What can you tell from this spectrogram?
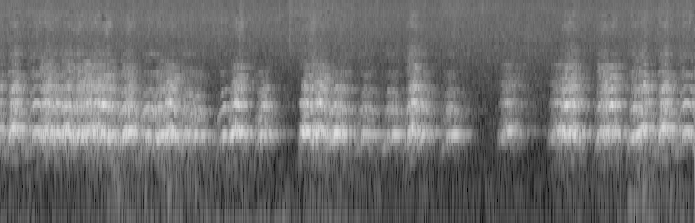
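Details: A pack of dogs barks continuously at knocking at the door, the barks overlapping into a steady, pulsing chorus with only a brief dip near five seconds.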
